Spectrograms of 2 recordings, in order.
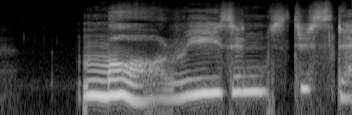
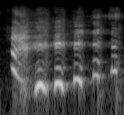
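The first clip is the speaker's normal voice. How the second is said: a light, airy giggle at the captive's fear; amused little queen's laugh; teasing laugh; 13 semitones higher than usual. Acted. Teasing her frightened captive.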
